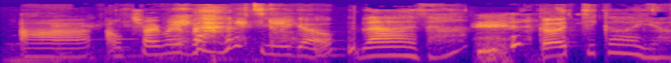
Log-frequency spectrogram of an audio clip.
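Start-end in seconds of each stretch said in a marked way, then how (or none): 2.3-4.4 anime-style dubbed character voice. Trying a little anime voice acting for friends who watch anime. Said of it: "I can do a little voice acting on some".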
